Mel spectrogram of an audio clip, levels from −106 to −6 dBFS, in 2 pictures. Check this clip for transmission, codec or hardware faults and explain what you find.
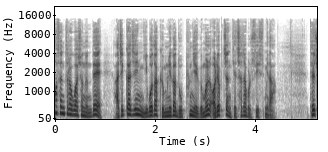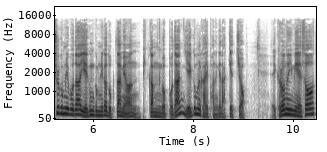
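I found no faults to explain in the clip.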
